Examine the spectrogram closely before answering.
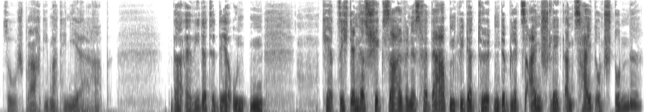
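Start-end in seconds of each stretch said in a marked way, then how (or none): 4.8-9.7 a hint of a pleading young man, pitched up; mild dramatic plea; lightly voiced stranger. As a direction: ask it with solemn urgency. Stranger's reply from below.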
